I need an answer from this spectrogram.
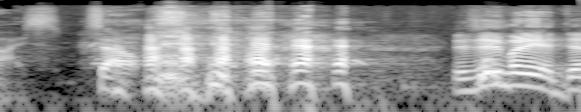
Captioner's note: laughing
